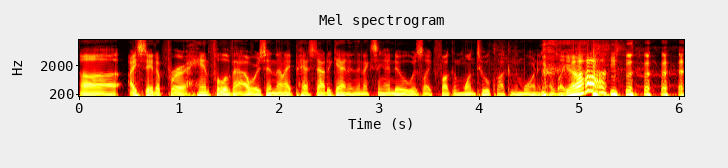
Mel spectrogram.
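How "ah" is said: high, loud, panicked, startled yell. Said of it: "Wake up in a panic".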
